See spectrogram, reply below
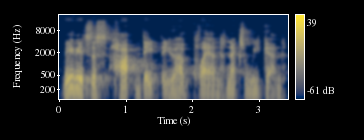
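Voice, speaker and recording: A low-pitched Canadian man in middle age hosts his personal vlog, unhurried, his pitch swooping wildly as he talks earnestly and swears without restraint. Though he's outside by a residential pool, it sounds like a big room.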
